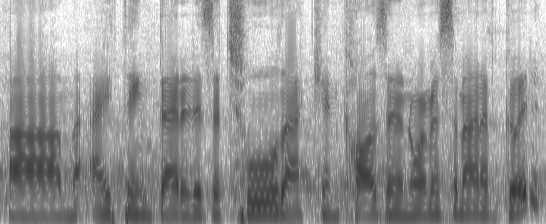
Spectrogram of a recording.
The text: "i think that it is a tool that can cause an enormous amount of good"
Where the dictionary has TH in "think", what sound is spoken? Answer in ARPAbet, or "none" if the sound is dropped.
TH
